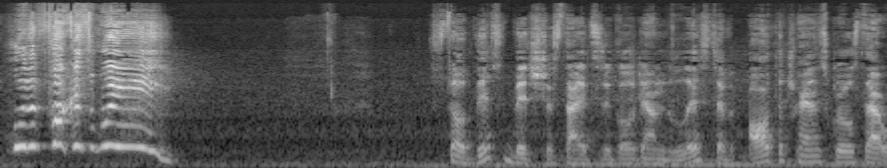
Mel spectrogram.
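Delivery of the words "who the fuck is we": very high, loud, furious demand; outraged shout. Retold or imitated. To the friend who kept the secret, a furious shout. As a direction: explode at the word we.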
